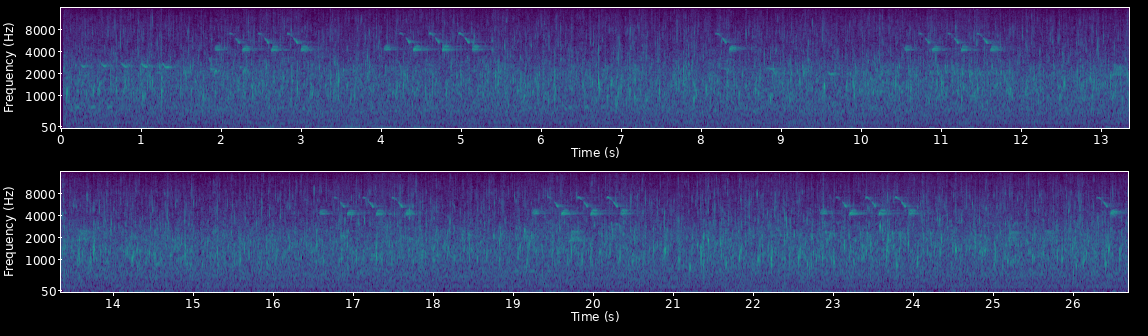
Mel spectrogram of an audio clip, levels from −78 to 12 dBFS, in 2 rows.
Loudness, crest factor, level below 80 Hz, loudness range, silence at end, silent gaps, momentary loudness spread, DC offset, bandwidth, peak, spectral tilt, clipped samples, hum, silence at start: -32 LUFS; 22 dB; -62 dBFS; 4 LU; 0 s; none; 6 LU; under 0.1%; 16 kHz; -12 dBFS; 0 dB/octave; under 0.1%; none; 0.05 s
